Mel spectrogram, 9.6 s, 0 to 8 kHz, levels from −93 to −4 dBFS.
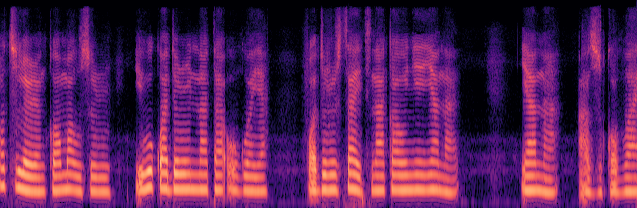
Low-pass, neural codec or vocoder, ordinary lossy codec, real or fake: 7.2 kHz; autoencoder, 48 kHz, 32 numbers a frame, DAC-VAE, trained on Japanese speech; AAC, 32 kbps; fake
